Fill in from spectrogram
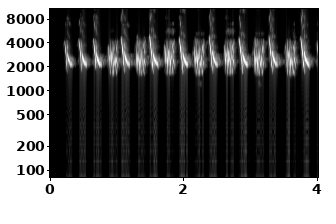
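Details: Bahama mockingbird repeating one falling whistled note about four times a second, alternating with fuller buzzy notes, a steady rhythmic series lasting several seconds.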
